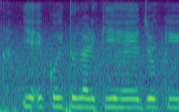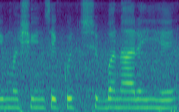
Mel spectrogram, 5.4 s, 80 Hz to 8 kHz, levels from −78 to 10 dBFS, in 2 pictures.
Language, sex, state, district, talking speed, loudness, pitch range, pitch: Hindi, female, Maharashtra, Mumbai Suburban, 155 wpm, -16 LUFS, 215-225 Hz, 220 Hz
